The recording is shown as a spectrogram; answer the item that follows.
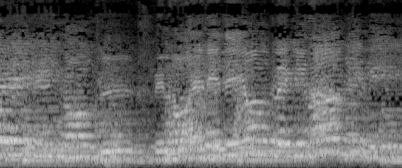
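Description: A small group of men singing a song together, accompanied by an acoustic guitar, with a brief pause between phrases about two seconds in.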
